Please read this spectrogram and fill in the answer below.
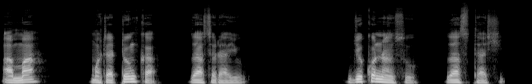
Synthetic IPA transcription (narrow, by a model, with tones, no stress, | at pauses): ʔa˨mːaː˦ | mɐ˨tɐ˨tːʊ˦ŋka˨ | zaː˦su˨ɽaː˨ju˦ | d͡ʒɪ˦kʷʊ˦nɐ˨nsu˨ʔ | zaː˦su̥˨taː˦ʃi˦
